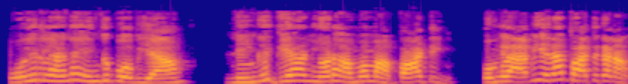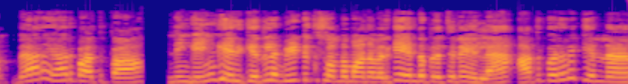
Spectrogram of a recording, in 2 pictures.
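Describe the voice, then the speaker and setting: A woman's voice: a little high, natural voice. A woman voicing an outspoken young woman in a cartoon serial, in a Kanyakumari Tamil accent. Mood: blunt. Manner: blunt, quick arguing.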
